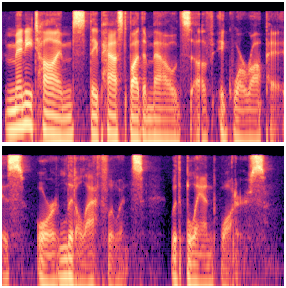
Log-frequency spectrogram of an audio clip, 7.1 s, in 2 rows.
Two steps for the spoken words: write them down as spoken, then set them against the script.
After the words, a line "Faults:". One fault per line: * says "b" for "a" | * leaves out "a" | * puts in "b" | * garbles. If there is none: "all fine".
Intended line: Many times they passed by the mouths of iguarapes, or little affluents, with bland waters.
Many times they passed by the mouths of iguarapes, or little affluents, with bland waters.
Faults:
all fine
